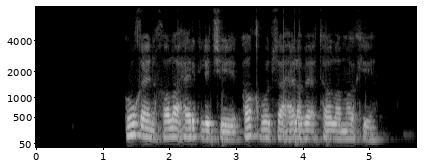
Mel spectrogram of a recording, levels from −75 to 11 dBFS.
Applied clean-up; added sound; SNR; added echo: none; none; none; reverberation time 0.4 s.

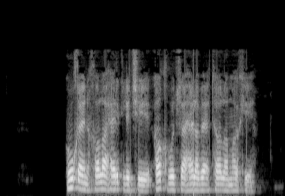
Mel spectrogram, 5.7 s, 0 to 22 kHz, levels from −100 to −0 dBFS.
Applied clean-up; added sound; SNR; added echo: none; none; none; none.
